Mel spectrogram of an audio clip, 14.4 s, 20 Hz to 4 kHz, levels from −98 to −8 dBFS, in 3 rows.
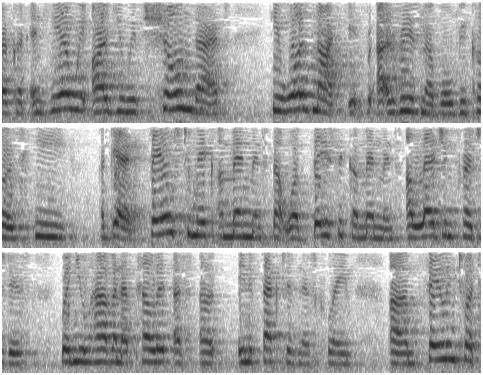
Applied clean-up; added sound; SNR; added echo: none; none; none; none.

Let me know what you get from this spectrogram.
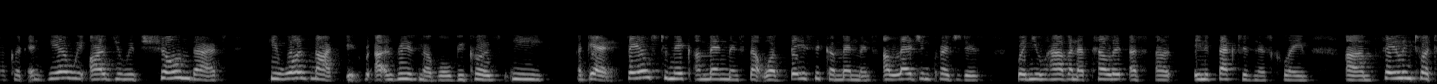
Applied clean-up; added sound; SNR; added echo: neural mask model DeepFilterNet 3.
